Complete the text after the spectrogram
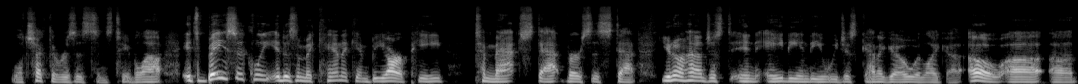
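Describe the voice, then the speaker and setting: A man with a mid-pitched voice acts as game master on a live stream. He reads scenario text aloud and comments on the rules, recorded close and very dry. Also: a little mellow, no room sound.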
